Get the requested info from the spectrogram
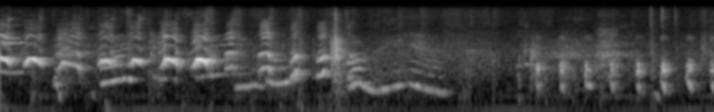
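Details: Mother dogs meeting their puppies: high, drawn-out whines first hold a steady pitch, then waver up and down in excited bends, followed by short choppy vocal bursts and a steady low indoor hum.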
